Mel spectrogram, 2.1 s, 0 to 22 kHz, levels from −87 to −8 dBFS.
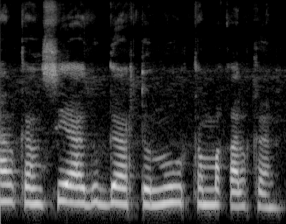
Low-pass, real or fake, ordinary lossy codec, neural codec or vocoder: none; real; none; none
